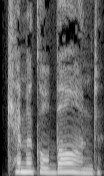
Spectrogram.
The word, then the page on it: chemical bond: British English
